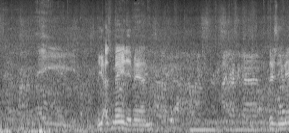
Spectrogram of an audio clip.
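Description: A young man talks loudly and excitedly close by.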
